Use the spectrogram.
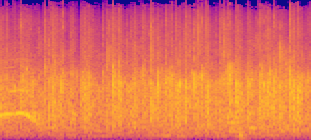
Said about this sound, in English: Let's give it a big round of applause for the second round, folks.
